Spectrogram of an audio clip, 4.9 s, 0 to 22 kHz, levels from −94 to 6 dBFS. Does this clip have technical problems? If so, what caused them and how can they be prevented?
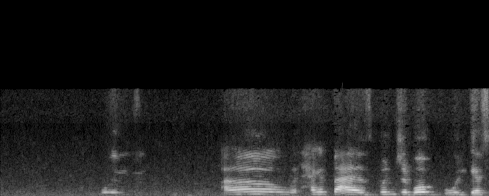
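Yes. Noise suppressor artifacts run throughout the speech: the suppressor lowers bands it judges steady noise by about 18 dB, so room noise sinks between phrases and returns under speech. A spectrogram shows dark gaps. Use gentler suppression or quieten the room.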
